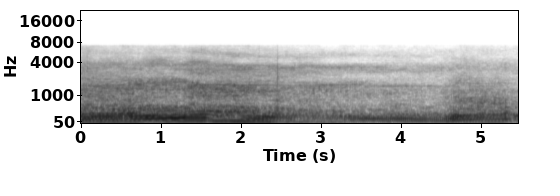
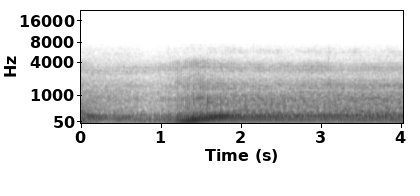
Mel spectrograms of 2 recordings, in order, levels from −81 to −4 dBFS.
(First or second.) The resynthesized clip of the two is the first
